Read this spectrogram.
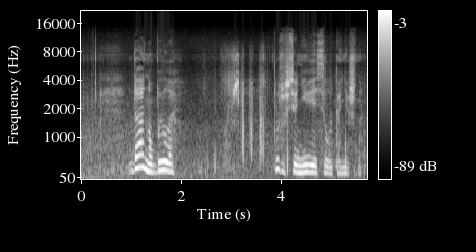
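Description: An older woman talks close to the microphone.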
